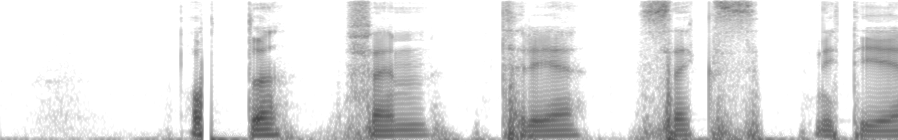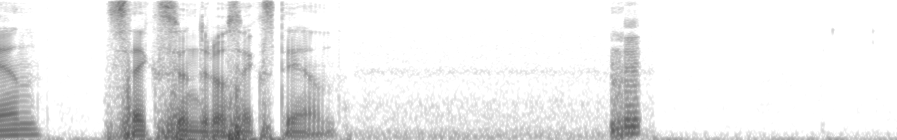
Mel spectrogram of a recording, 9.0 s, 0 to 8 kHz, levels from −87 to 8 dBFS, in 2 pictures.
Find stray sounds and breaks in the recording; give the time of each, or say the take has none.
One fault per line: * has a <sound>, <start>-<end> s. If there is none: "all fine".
* has a dropout, 1.0-1.1 s
* has a laugh, 7.5-7.7 s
